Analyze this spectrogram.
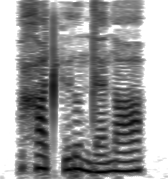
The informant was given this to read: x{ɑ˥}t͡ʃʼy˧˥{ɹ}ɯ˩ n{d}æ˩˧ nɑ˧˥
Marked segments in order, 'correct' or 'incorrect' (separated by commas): correct, incorrect, correct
